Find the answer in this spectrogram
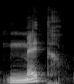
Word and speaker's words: mettre: On ne va pas prononcer la dernière syllabe du verbe mettre, donc le « re », on ne va pas le prononcer.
